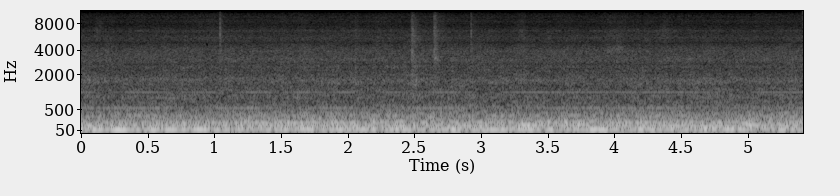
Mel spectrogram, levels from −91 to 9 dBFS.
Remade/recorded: remade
